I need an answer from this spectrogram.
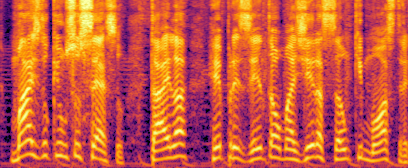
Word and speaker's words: Tyla: Tyla, né, um nome escrito diferente da minha filha, mas é Tyla, a pronúncia é igualzinho o nome da minha filha.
